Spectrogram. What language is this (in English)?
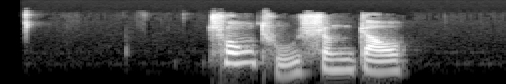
Chinese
